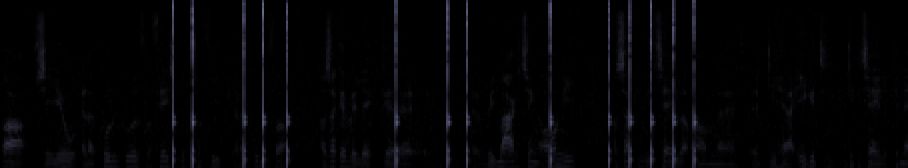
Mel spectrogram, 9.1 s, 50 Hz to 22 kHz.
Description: Tap code, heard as knocks on wood, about 4 knocks a second, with speech in Danish. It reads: HBE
